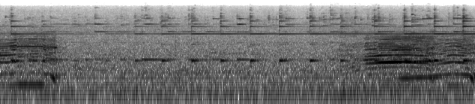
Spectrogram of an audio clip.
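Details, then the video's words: Cattle on a farm pasture: a short low moo opens, then a longer, louder moo with a rising-then-falling tone near the end, over steady ringing cowbells and faint chimes. "Funny Cow Sound for Kids"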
